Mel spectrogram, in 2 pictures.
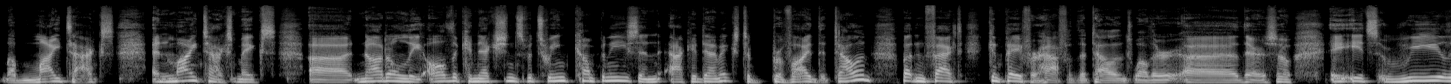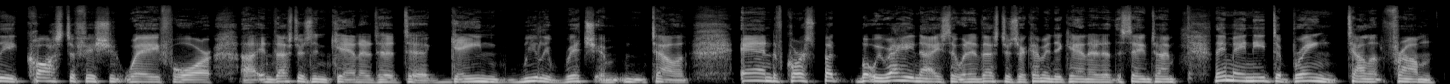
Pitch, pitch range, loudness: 130 Hz, 110-150 Hz, -22 LUFS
